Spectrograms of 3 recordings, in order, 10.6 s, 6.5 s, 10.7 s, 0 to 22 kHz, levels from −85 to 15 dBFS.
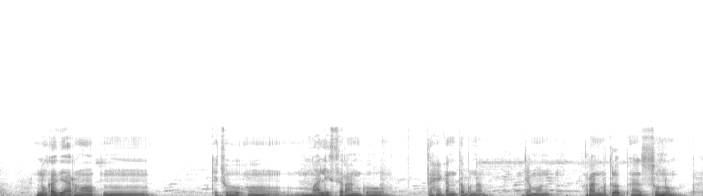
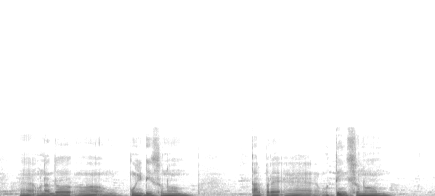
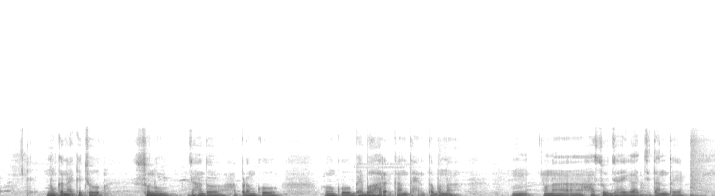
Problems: continuous background conversations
